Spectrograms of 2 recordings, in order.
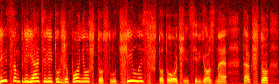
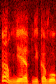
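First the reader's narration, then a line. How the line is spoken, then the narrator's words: Sad report. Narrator (Russian): грустно сообщил Саймон Чудак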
